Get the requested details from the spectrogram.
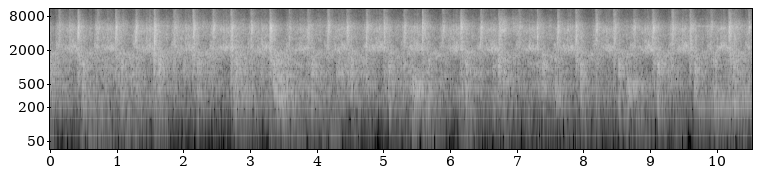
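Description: Feet land lightly on a rubber floor with each jump.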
